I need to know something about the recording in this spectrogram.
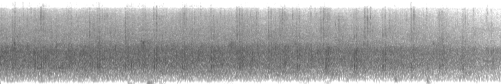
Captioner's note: applause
